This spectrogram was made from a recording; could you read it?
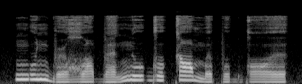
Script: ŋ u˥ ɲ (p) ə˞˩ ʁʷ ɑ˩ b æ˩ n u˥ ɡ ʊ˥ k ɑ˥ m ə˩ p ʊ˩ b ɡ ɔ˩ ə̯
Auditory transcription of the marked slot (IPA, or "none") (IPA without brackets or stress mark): b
